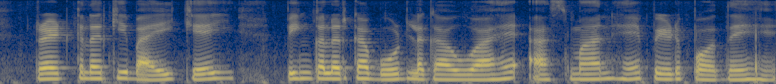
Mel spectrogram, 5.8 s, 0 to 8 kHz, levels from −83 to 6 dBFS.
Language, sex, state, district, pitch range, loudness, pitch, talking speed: Hindi, female, Bihar, Samastipur, 180-205 Hz, -17 LUFS, 190 Hz, 195 wpm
